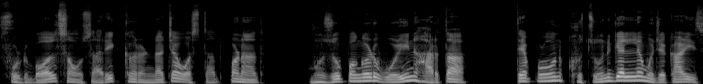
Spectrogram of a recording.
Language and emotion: Goan Konkani, sad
